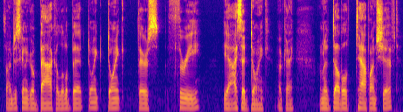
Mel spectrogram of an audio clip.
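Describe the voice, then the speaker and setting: A man's voice: deep voice, little pitch movement, moderate pace, no echo. A man giving a loose, chatty hands-on synth tutorial, cracking offhand jokes and the odd swear word. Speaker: synth module demonstrator.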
